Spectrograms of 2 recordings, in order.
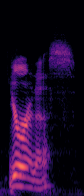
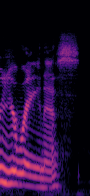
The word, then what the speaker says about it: Uranus: Aphrodite was born of the foam from the sea after Saturn or Cronus castrated his father, Uranus, or Uranus for the Americans in chat.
